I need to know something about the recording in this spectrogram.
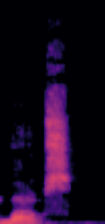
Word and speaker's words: Laos: not in english though in english it's not pronounced lao it's pronounced laos in english that's right and then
